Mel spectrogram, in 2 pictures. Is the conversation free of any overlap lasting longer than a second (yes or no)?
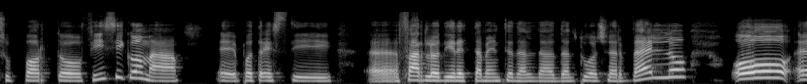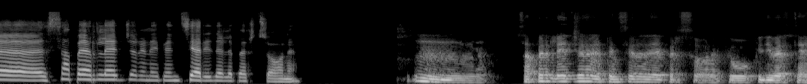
yes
